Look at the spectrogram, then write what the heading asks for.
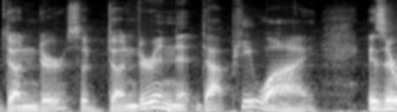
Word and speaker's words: dunder: Now again, that double underscore is pronounced dunder, so dunder init.py is a required element when you work with packages inside of Python.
